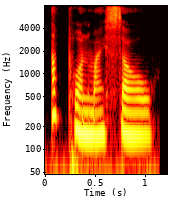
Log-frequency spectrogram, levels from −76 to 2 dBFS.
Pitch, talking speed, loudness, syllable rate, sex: 165 Hz, 145 wpm, -16 LUFS, 3.9 syllables/s, female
